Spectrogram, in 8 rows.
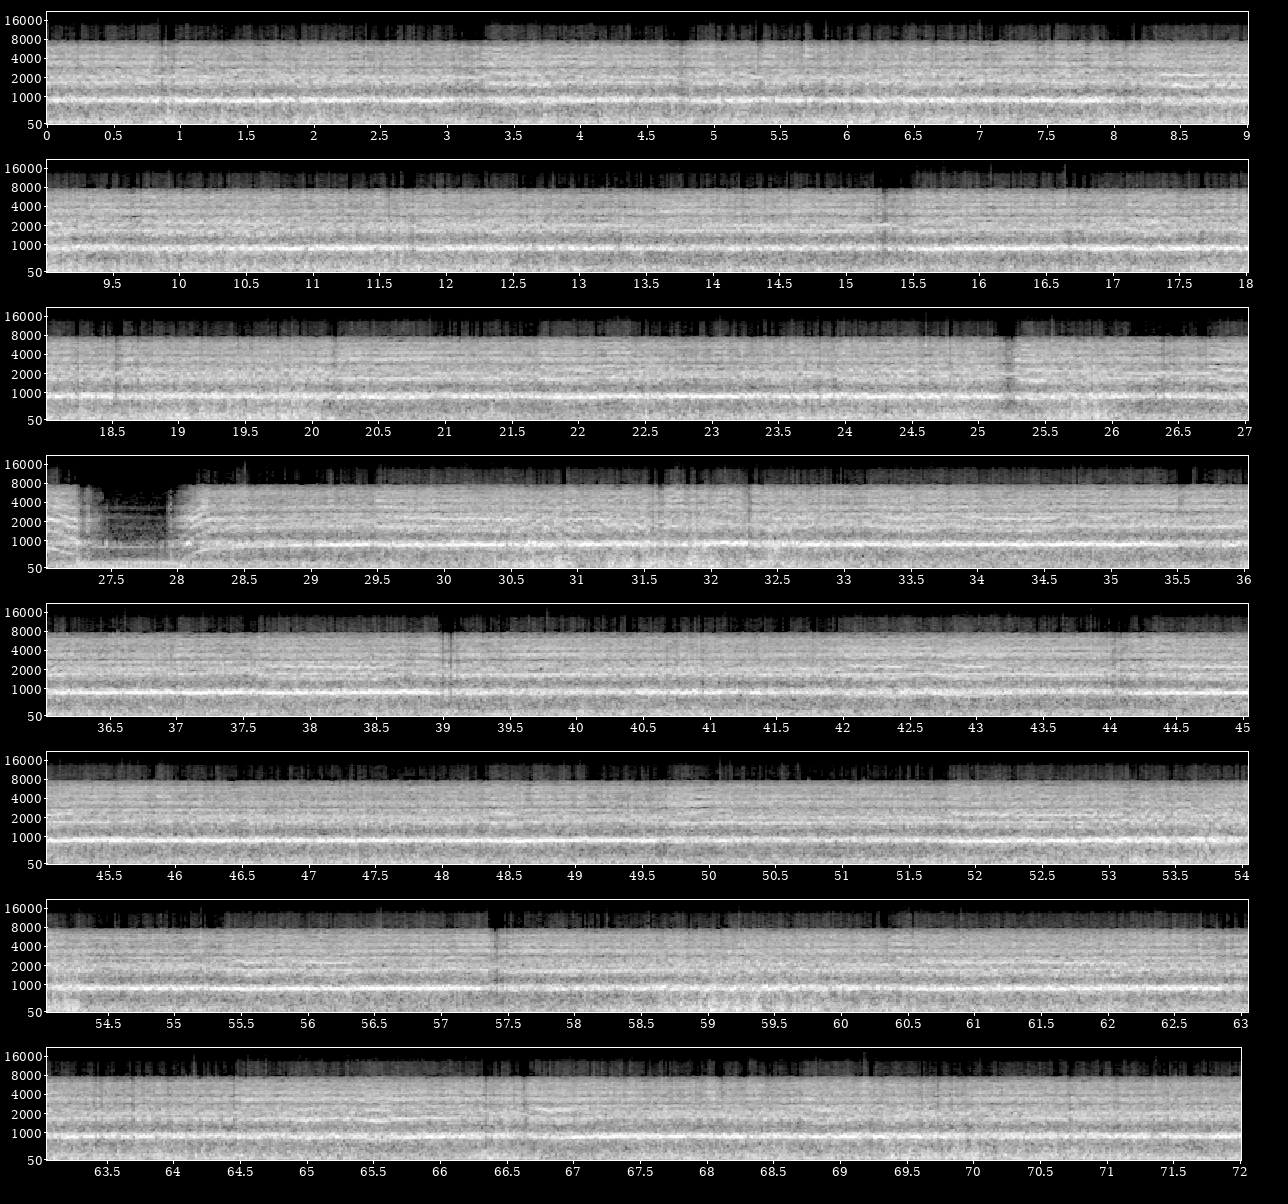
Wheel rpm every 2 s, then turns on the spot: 230, 230, 230, 220, 220, 220, 230, 230, 230, 230, 230, 230, 220, 140, 190, 220, 220, 220, 230, 220, 230, 220, 220, 230, 230, 230, 220, 230, 220, 230, 220, 220, 230, 220, 230, 230.
none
